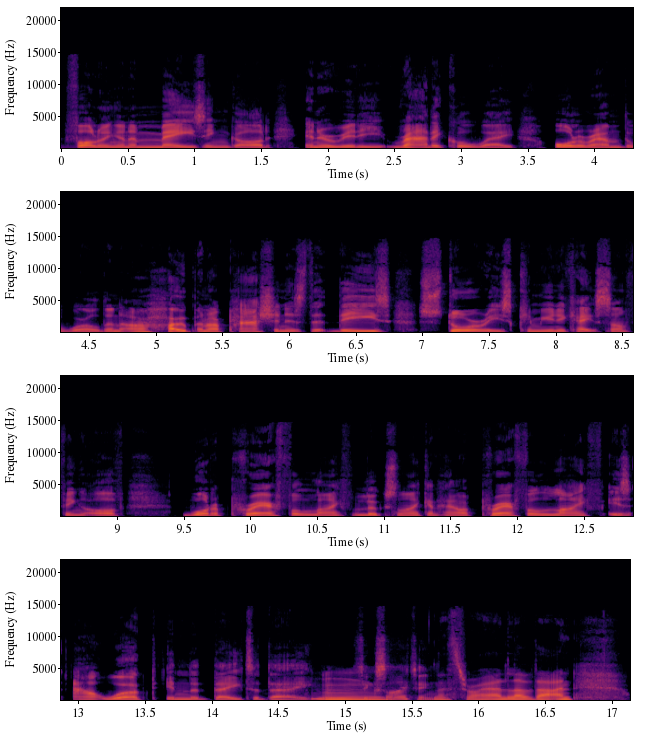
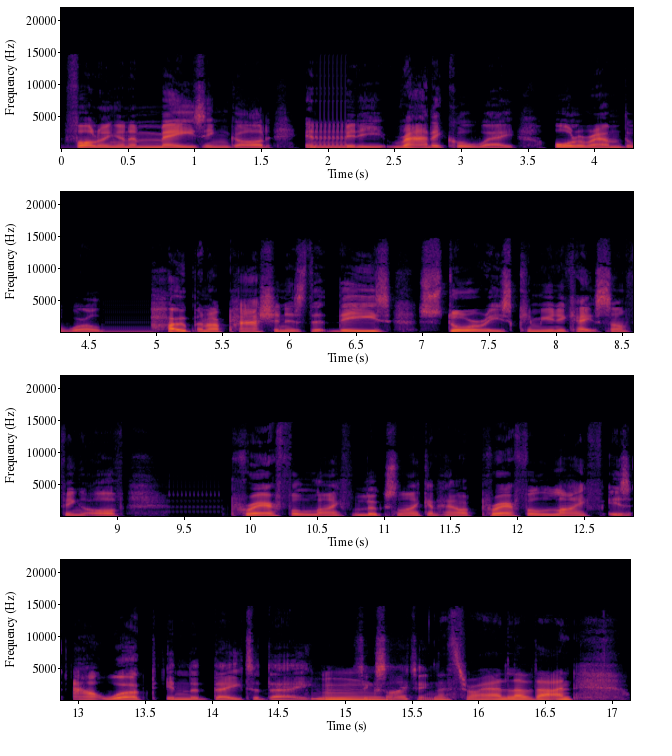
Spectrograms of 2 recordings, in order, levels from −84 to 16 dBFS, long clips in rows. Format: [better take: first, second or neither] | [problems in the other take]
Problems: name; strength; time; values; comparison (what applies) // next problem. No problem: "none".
first | audio freezing; at 2 s, at 4.5 s and at 9.5 s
